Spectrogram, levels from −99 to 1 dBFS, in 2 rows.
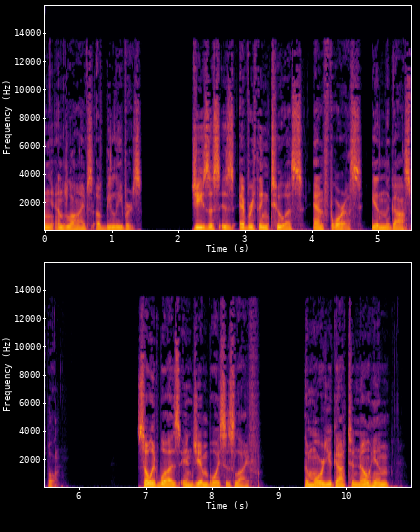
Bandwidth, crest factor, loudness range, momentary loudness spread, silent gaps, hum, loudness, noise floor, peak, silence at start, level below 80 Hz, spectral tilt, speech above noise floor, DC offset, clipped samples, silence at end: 13.5 kHz; 20 dB; 3 LU; 10 LU; 1.62-1.66 s, 6.08-6.12 s; none; -22 LUFS; -89 dBFS; -4 dBFS; 0 s; -44 dBFS; -6 dB/octave; 68 dB; under 0.1%; under 0.1%; 0.25 s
